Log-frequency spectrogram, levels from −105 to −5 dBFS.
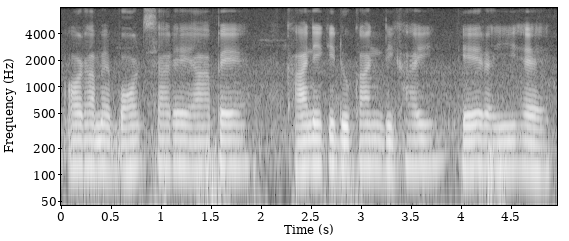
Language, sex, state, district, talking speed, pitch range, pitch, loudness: Hindi, male, Gujarat, Valsad, 155 wpm, 120-125 Hz, 125 Hz, -18 LUFS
